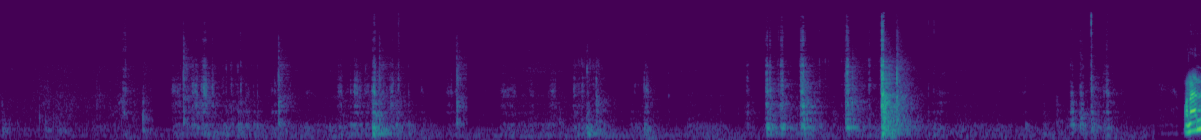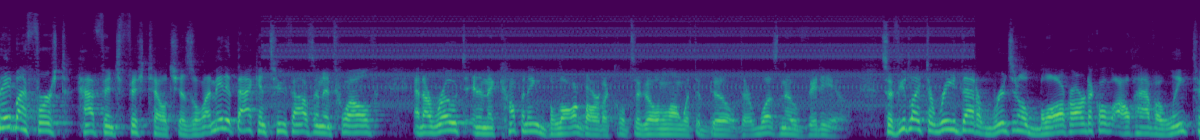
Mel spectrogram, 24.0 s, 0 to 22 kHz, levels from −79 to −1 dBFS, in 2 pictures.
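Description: From 14.62 to 21.76 s, 24 fps timecode leaks in from a neighbouring line. This timecode bleed adds a chirping warble near 1 and 2 kHz, about 20 dB below the sound.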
